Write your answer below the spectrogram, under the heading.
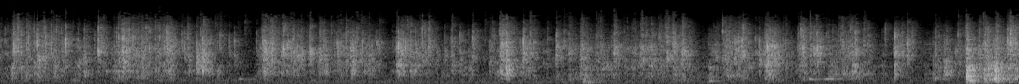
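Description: Cardboard cake-mix box being torn open and the inner pouch of sponge mix crinkling and rustling as it is pulled out and struggled with, a dense run of irregular crackles and rips.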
